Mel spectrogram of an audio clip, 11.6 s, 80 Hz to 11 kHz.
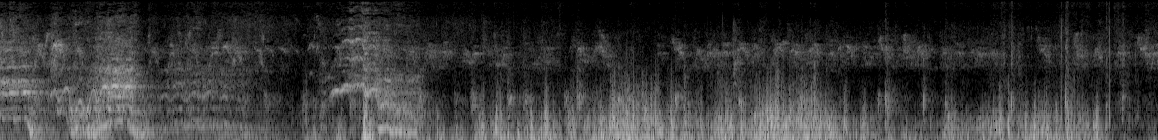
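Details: Friesian horse from a herd, recorded February 29, 2020 during harnessing and driving. A loud, quavering whinny fills the first two seconds, and a shorter neigh follows near four seconds. Steady clip-clopping hoofbeats and rattling continue afterwards.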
